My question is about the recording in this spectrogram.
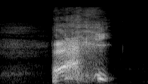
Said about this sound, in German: Gesundheit. Ich habe was Schlimmes aus dem Reflex gemacht. Ich habe genießt und dann war da ein bisschen Rotzes aus der Nase auf meine Hand.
